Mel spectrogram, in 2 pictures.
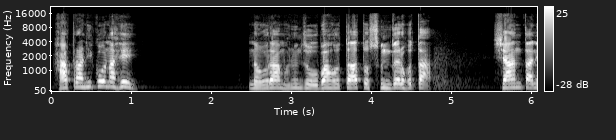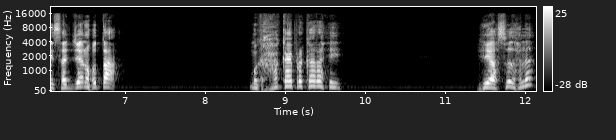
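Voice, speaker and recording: A man voicing a bewildered, frightened young bride in a storybook reading, pitching his voice up high. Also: expressive, moderate pace, long pauses.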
